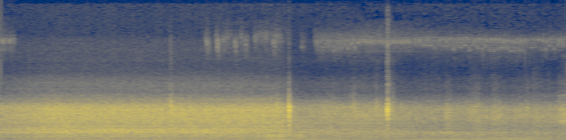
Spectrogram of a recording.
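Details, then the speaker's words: Washing machine spin tub converted to a spin dryer with a second-hand motor: loud, steady whirring roar with a firm low hum holding level. It spins stronger than an ordinary dryer; normal spin. "Mas malakas siya kaysa sa ordinaryong dryer."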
